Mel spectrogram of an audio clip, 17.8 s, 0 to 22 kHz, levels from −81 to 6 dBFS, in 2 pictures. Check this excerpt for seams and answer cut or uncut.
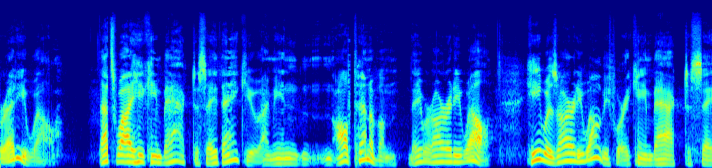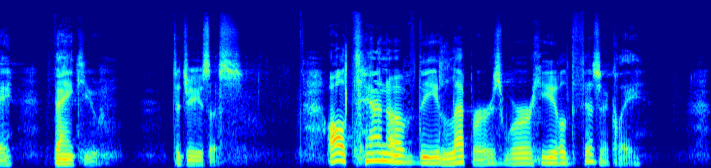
uncut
